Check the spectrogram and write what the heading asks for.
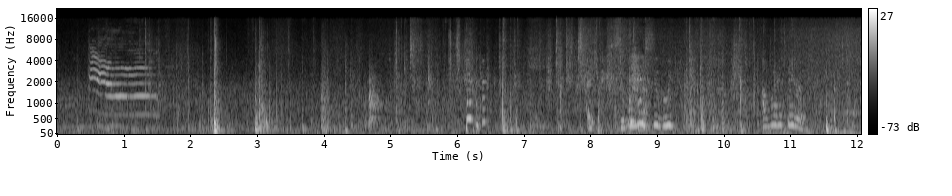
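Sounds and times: kitten meowing: 0:00.5 - 0:01.6.

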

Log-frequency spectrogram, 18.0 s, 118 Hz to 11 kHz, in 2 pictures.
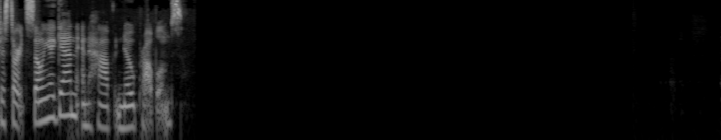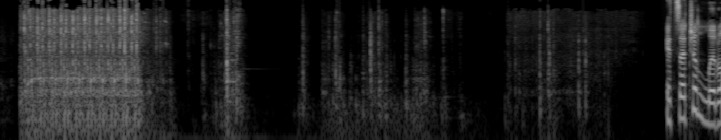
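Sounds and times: sewing machine stitching: 0:09.3 - 0:12.1, 0:12.8 - 0:16.6.

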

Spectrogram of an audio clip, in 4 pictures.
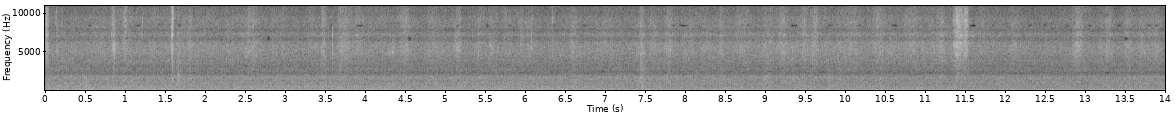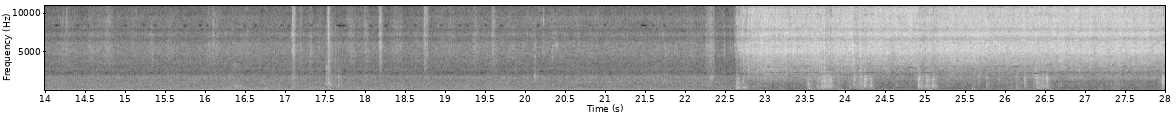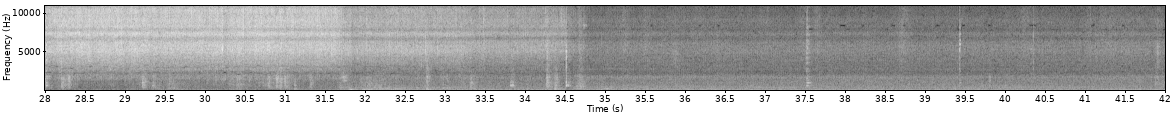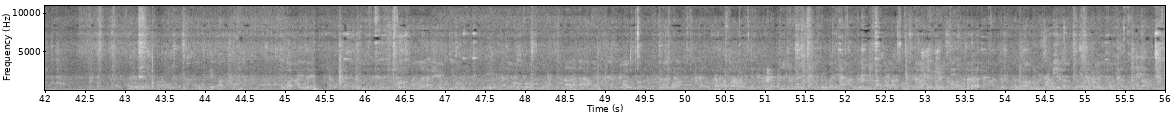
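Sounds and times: steady low hum: 0:00.0 - 0:56.0
meat sizzling in a pan: 0:22.6 - 0:34.6.

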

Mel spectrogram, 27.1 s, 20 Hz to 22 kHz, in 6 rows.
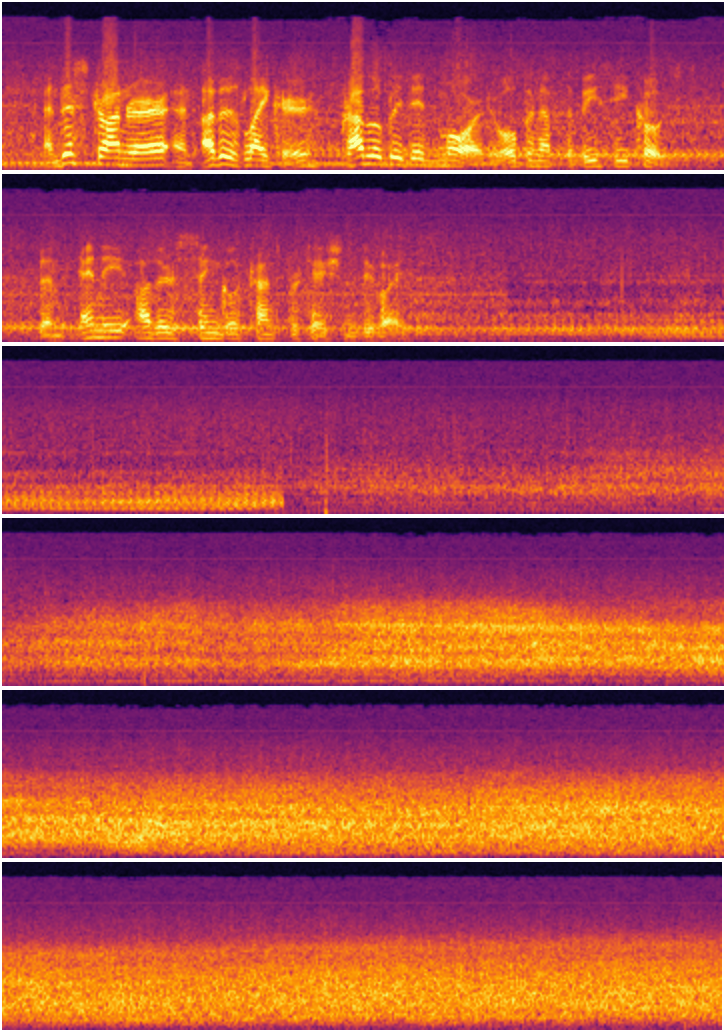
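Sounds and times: radial aircraft engines at high power: 0:00.0 - 0:27.0
hull rushing across water: 0:12.0 - 0:27.0.

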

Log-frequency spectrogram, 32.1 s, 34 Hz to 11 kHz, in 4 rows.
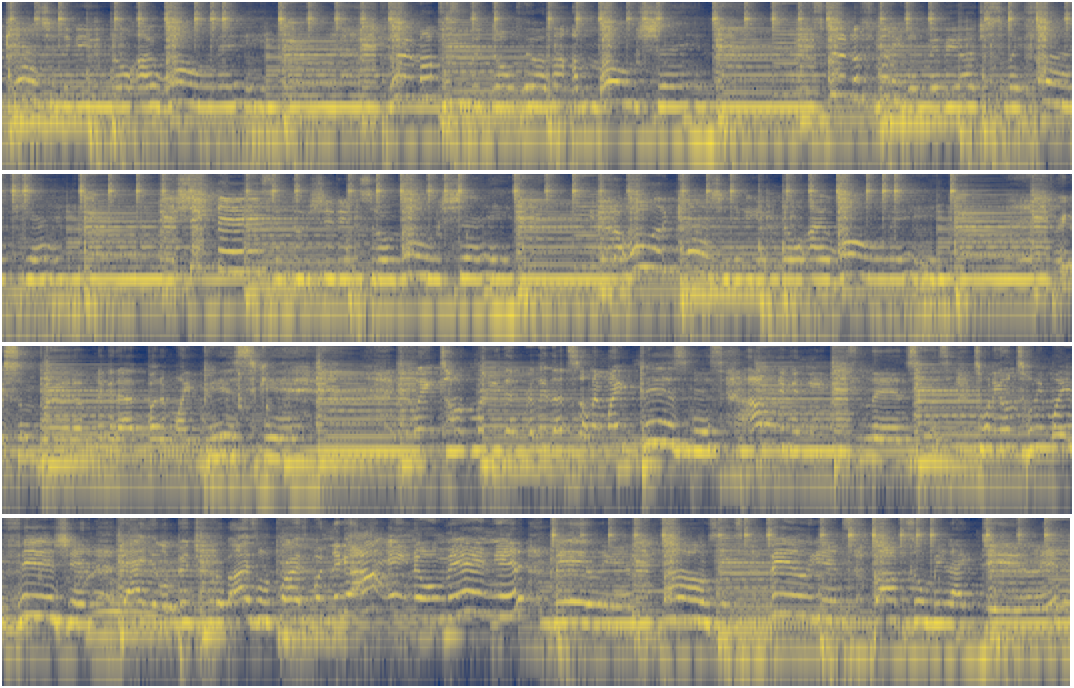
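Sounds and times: percussive beat: 0:00.0 - 0:16.0, 0:28.2 - 0:32.0
looped vocal and guitar music: 0:00.0 - 0:32.0
woman singing into a microphone: 0:00.0 - 0:32.0.

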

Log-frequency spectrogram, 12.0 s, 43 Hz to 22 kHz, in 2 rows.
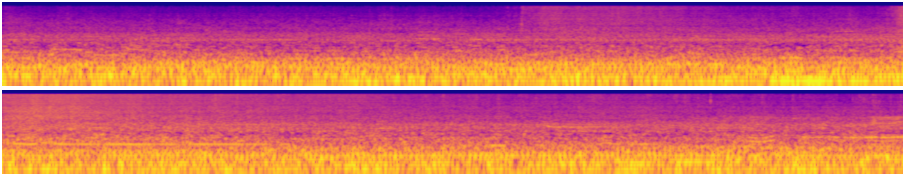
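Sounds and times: hiss: 0:05.9 - 0:08.9.

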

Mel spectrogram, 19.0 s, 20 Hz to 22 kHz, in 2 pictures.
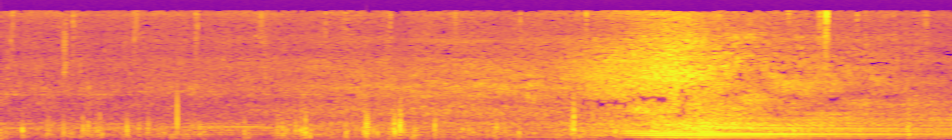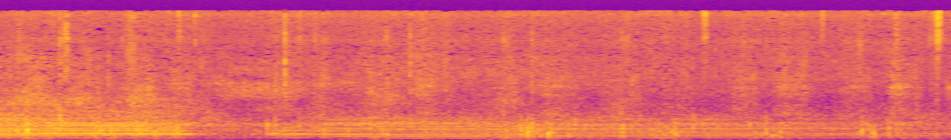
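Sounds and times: vehicle engine passing by: 0:00.0 - 0:19.0.

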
